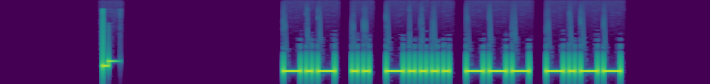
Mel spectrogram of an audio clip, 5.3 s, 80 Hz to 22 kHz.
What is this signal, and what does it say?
Morse code, heard as a keyed tone, about 28 wpm, 700 Hz. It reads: KI6OY
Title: Call Signs - 28wpm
